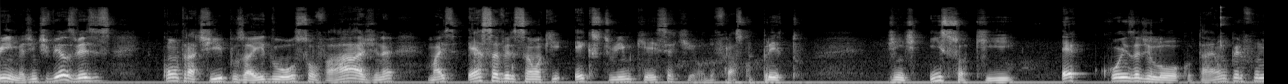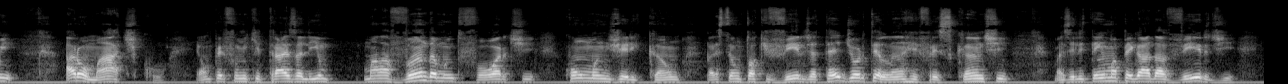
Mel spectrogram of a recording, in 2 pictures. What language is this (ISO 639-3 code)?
por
